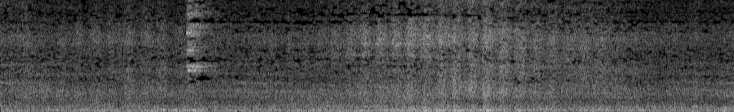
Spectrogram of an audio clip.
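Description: Container freight train passing close by: the steady rumble and rattle of its wagons on the rails, with a brief high wheel squeal about two seconds in.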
